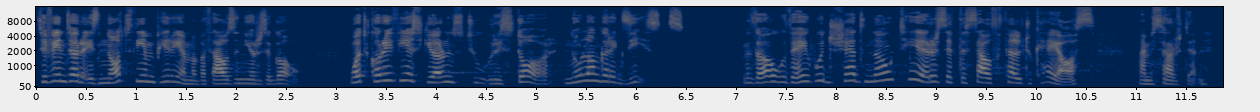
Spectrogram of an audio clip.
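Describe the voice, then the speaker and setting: A woman's voice: a little high, very animated, unhurried. A woman playing a composed, analytical adviser in a fantasy game, formal and articulate. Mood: thoughtful, concerned. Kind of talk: dramatic fantasy game dialogue.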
